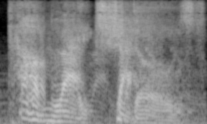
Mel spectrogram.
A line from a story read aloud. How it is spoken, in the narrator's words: witch hissed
